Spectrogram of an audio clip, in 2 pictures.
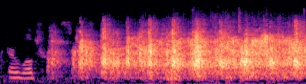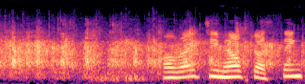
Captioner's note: audience applauds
